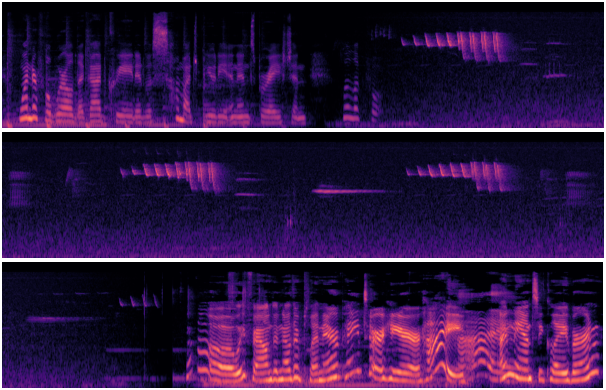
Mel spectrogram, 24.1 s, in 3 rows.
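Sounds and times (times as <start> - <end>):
songbird trilling: 5.0 - 7.6, 8.9 - 18.2
faint bird chirps: 5.0 - 18.2.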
